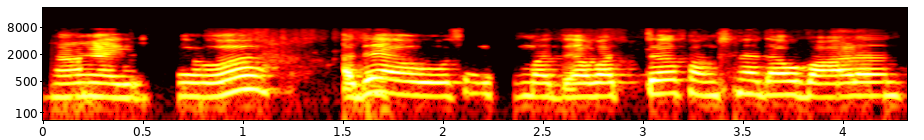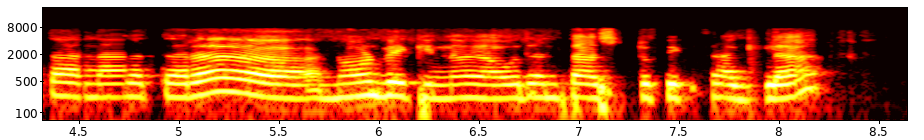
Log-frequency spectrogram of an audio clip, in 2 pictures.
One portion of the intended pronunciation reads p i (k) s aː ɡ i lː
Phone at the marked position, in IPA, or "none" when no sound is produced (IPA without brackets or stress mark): k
